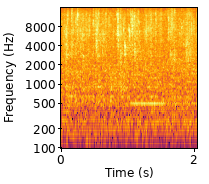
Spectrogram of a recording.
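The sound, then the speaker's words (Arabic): A steady, soft hiss of light rain falling continuously, with fine patter of drops on a surface, fairly quiet and even throughout, with no voices. “خرجت الأشجار والأمطار لتحرس بهرج وهي تلف وتدور في حديقتها تحت زخات المطر الناعمة”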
